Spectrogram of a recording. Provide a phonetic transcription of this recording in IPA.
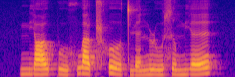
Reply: m j ɑ˧˥ ʊ̯ p u˨˩ x w ä˥˧ ʈ͡ʂʰ o˥˩ ʊ̯ t̪ ɥ ɛ˧˥ n ɻ u˧˥ s ɹ̩˧ m j ɛ˧˥

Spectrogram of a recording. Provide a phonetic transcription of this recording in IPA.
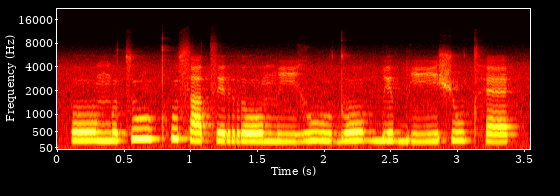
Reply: oː˨ ŋ ʊ˨ t͡s uː˦ kʰ u˦ s a˨ t͡s ɪ˨ r oː˨ m iː˨ ɣ uː˦˨ d oː˦ ɡ͡b ɪ˦ b iː˨˦ ʃ u˦ tʰ ɛ˦

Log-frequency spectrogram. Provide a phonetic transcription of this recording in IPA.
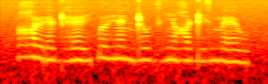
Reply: ʁ ɘ ɾ ɛ ɖʱ ɛ i̯ ɓ ə i̯ ɾ ɛ̃ n ɖ ə u̯ dʱ ĩ ʁ ɘ ɖ i z m ɛ u̯

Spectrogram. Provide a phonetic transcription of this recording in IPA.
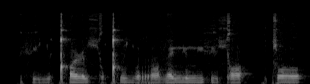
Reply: fʲ ɯ˨ ʎ ɯ˧ ǃʰ ɔ˧ ɭ ɯ˧ ç o˨ ǃʰ ɯ˦ ʎ o˨ r ɔ˧ v ɛ˦ mʲ o˦ mʲ ɯ˦ fʲ o˧ ç ɔ˧ | c o˦

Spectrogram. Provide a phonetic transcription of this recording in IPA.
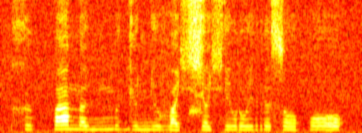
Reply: x ʉ pː a n ɐ i̯ mː ʉ ɡʲ ɵ ɲ ɨ v a ç ɕ ɐ ç ɾ i u̯ ɾ u i̯ r ɨ s o p o

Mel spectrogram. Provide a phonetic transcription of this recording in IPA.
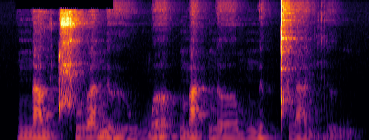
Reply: n a˦˥ w t͡ɕʰ u˦˥ a̯ n ɯː˨˩ w m ɤː˥˩ k̚ m a˥˩ k̚ n ɤː˦˥ m n ɯ˥˩ k̚ pʰ l a˨˩ j r ɯ˨˩ ŋ

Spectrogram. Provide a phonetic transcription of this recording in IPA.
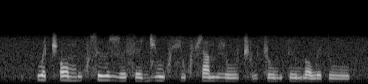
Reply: kʷʰ a˦ t͡ʃʼ ɔ˦˨ m o̤˦ xʷ s ɨː˦ ɮ ɨ˨ s ɪː˨ d͡ʑ uː˦˨ xʷ ɕ u˨ xʷ ɬ a˦ m ɮ uː˨ t͡ʃʼ ṳ˨ ʈ͡ʂ uː˨ m t ɨː˨ m ɾ ɔ˨ w ɪ˦ t uː˨

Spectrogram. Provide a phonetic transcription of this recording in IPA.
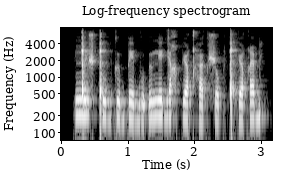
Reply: ŋ͡ǃ y˨ ʃ ǃ u˨ b k ɯ˨ b p e˨ b u˨ ʔ ɯ˦ ŋ e˦ ɡ e˦ χ p y˨ qʰ ɯ˨ k ʃ o˦ k ǃʰ y˨ q i˦ b

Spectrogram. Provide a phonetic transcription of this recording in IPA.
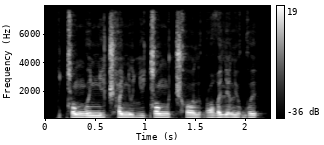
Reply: c ɔ ŋʷ e ɲ i t͡ʃʰ a ɲ ɔ ʎ i c ɔ ŋʷ ɛ t͡ʃʰ ɔ l i ɡʷ i ðˤ e lʲ a l y ɡʷ e

